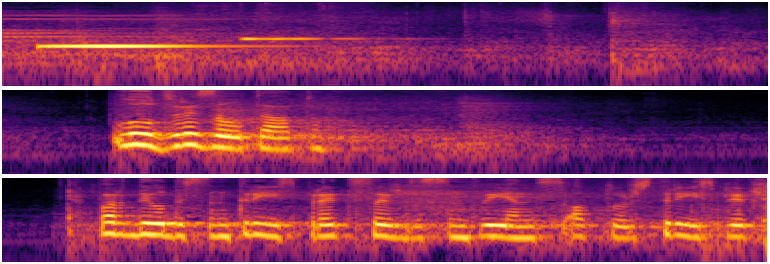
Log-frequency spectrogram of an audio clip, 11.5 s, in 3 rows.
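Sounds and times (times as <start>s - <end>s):
parliament voting bell electronic tone: 0.0s - 2.0s
low murmur: 0.0s - 11.4s
speech: 4.4s - 5.6s, 8.2s - 11.4s.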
